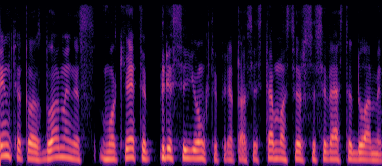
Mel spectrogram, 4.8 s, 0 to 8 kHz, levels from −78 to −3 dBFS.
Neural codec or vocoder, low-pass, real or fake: codec, 16 kHz, 2 kbps, FunCodec, trained on Chinese and English, 25 frames a second; 7.2 kHz; fake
